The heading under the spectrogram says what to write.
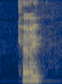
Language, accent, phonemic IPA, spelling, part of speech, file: French, Canada, /kʁy/, crûs, verb, LL-Q150 (fra)-crûs.wav
- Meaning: 1. first/second-person singular past historic of croître 2. masculine plural of the past participle of croître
